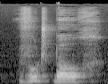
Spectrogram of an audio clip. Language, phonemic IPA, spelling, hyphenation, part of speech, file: Dutch, /ˈvut.boːx/, voetboog, voet‧boog, noun, Nl-voetboog.ogg
- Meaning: 1. an arbalest 2. the arch of a foot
